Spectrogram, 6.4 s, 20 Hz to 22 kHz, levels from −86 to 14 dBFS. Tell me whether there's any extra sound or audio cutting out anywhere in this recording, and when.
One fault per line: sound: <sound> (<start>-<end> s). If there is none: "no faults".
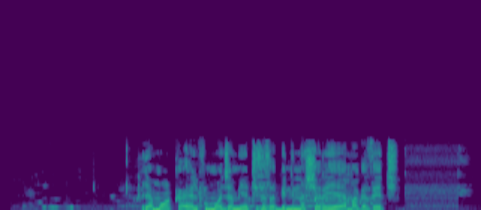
no faults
